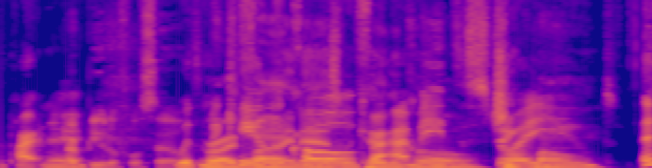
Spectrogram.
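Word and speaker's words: Michaela Coel: Michaela Cole. Michaela Cole. We got to partner her beautiful self with Michaela Cole for I May Destroy You.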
